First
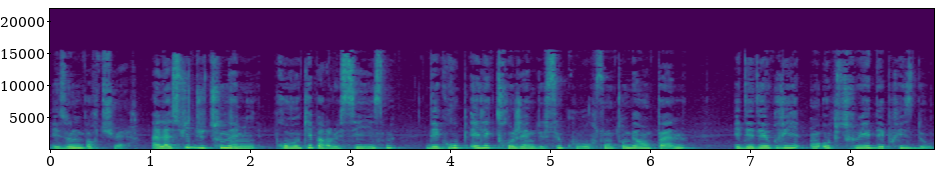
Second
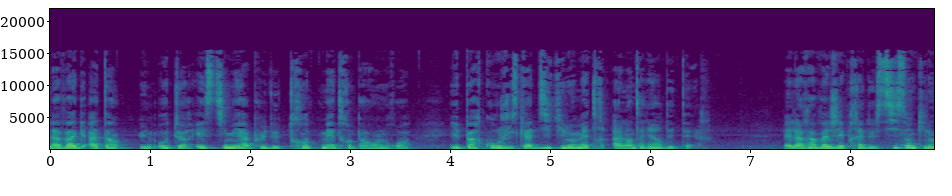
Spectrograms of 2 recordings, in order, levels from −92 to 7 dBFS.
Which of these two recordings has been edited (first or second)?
first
